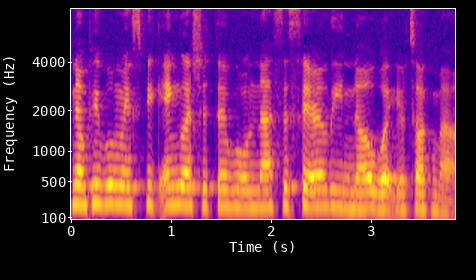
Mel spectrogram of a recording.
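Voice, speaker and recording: A woman with an American accent speaks fairly quickly in a normal speaking voice at medium pitch. Her intonation is fairly even, and the recording is very clean with a silent background. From United States. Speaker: vlogger. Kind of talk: casual vlog talk.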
